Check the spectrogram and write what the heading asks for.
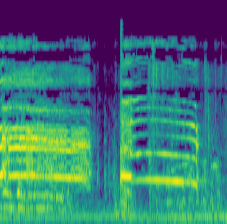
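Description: Brahma roosters crowing: two long crows, each held steady in pitch for about a second and a half, with a short gap between them. The second crow drops slightly as it ends.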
